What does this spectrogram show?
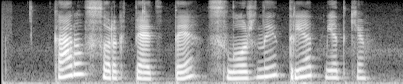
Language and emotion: Russian, positive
